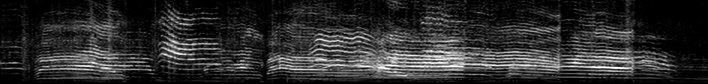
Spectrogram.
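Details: Domestic cat asking for food, giving long, loud harmonic meows that run almost without pause and overlap, some rising then falling, with brief quieter gaps between drawn-out cries.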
